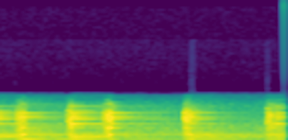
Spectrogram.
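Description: Acoustic guitar being strummed, a few chord strokes with the chords ringing on between them.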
